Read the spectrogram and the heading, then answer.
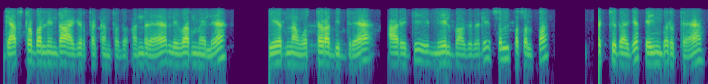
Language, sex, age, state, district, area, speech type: Kannada, male, 30-45, Karnataka, Mandya, rural, conversation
